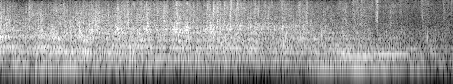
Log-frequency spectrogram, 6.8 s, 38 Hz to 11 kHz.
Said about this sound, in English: 1938, the people of Guangdong province in China near the southern coast noticed a low droning sound in the air. It took minutes to realize the sound was not coming from ships passing in the harbor. It was coming from the enemy planes of the Japanese.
